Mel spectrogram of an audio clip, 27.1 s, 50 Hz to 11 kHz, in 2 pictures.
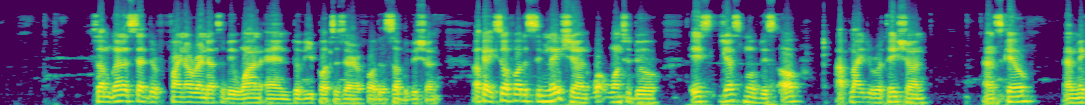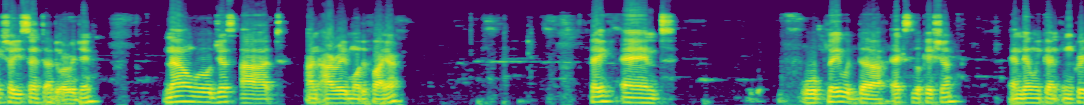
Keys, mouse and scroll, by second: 1.2-3.6 middle drag, 3.6 scroll down 1, 3.8 KP_1, 4.7 shift+middle click, 5.6 right click, 6.6 right click, 6.8 g, 8.4-8.7 scroll down 4, 8.8 g, 10.0 ctrl+a, 12.1 w, 14.2 ctrl+s, 14.9 click, 15.5-17.8 drag, 17.8 scroll down 3, 18.1-18.8 middle drag, 18.8-19.3 scroll up 3, 19.3 shift+middle click, 19.9 ctrl+s, 23.0-25.5 shift+drag, 25.5-27.1 shift+middle drag.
